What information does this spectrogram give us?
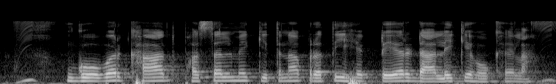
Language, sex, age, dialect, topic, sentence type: Bhojpuri, male, 18-24, Western, agriculture, question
